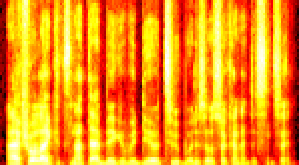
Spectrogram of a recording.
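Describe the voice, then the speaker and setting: A man's voice: deep voice, racing, vocal fry. A man giving casual commentary to his viewers, loose and conversational, calling them bro. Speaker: commentary YouTuber.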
